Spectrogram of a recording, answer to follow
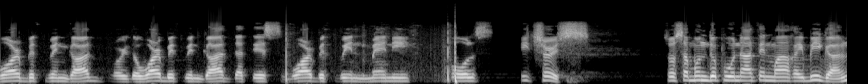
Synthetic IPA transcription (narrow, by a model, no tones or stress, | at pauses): waɹbɪt̪wĩnɡad̪̚ɔɹd̪ɐwaɹbɪt̪wĩnɡad̪̚ːɐt̪ɪswaɹbɪt̪wĩnmɛni | fols | t̪it͡ʃɛɹs | osɐmʊnd̪opʊnaːt̪ɪnmɐŋakɐʔɪbiːɡɐn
